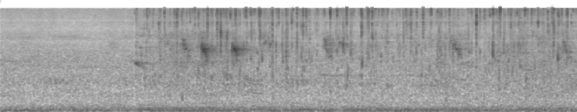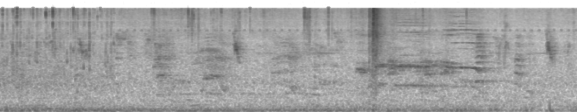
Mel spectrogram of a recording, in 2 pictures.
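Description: Scattered short bird calls over a steady low rumble, with one longer, drawn-out bird call about twelve seconds in.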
